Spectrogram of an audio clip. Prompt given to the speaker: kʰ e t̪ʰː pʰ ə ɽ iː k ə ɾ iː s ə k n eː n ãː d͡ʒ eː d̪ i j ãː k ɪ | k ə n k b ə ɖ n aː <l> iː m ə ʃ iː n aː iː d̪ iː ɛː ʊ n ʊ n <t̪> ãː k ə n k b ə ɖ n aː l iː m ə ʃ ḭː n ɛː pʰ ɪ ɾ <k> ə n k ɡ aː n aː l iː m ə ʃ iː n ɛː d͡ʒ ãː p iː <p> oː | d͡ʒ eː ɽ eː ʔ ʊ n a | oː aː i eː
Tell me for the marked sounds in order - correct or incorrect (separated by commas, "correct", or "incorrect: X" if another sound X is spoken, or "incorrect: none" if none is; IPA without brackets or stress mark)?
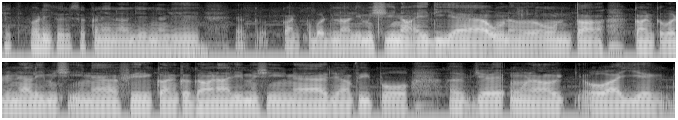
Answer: correct, correct, correct, correct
